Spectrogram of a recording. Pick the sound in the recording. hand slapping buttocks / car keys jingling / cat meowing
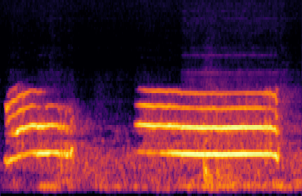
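cat meowing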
